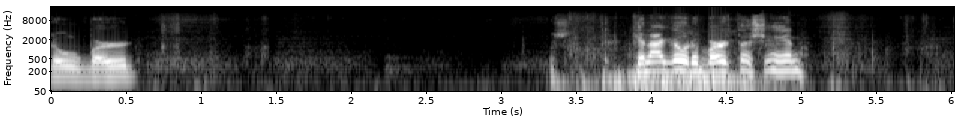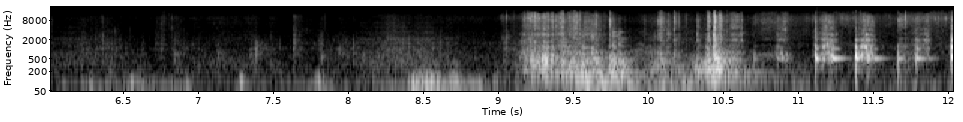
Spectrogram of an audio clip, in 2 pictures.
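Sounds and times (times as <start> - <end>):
spoon stirring and clinking in bowl: 10.7 - 12.0.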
